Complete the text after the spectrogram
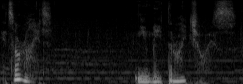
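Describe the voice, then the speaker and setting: Man acting sadistic possessive vampire, low-pitched, breathy whisper, crooning commands, intimate ASMR, music underneath. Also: animated. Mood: possessive, soothing. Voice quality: breathy, often dropping to a whisper. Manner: slow, commanding, mock-tender crooning. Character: sadistic dominant male vampire, possessive, seductive captor.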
